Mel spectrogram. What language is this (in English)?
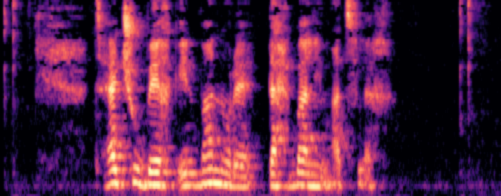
Bats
